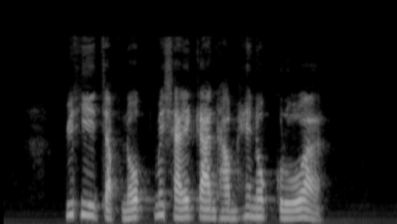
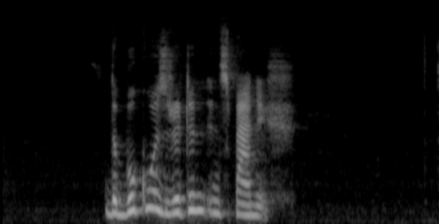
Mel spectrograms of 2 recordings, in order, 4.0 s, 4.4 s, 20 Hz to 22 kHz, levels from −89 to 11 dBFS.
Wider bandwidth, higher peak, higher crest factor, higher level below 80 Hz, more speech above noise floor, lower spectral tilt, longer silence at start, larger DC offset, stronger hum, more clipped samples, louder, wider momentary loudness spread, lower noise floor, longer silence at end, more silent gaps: second, 11.5 kHz vs 13 kHz; first, -6 dBFS vs -14 dBFS; about the same, 24 dB vs 20 dB; first, -66 dBFS vs -74 dBFS; about the same, 43 dB vs 45 dB; about the same, -6 dB/octave vs -5 dB/octave; second, 0.65 s vs 1.05 s; neither; first, 50 Hz at -55 dBFS vs none; neither; about the same, -28 LUFS vs -30 LUFS; second, 8 LU vs 17 LU; second, -71 dBFS vs -76 dBFS; second, 0.75 s vs 1.5 s; neither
